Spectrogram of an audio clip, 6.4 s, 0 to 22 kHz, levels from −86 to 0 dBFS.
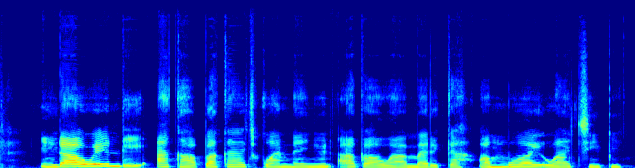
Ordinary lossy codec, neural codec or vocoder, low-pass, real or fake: none; codec, 44.1 kHz, 2.6 kbps, SNAC; none; fake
